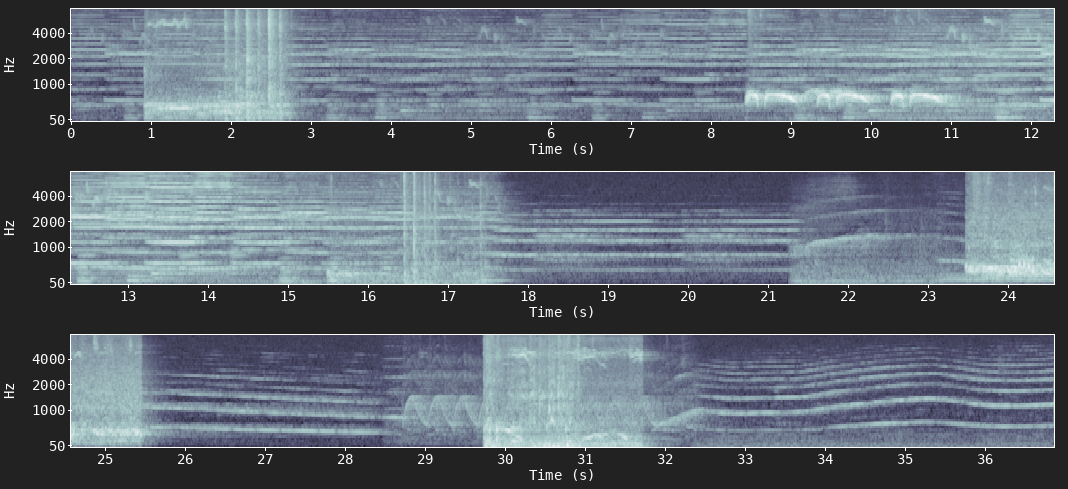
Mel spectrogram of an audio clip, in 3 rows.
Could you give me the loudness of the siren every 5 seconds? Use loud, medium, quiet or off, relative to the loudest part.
quiet, quiet, loud, medium, quiet, quiet, quiet, quiet.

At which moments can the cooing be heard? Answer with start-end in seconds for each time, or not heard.
0.9-2.8, 8.4-11.0, 15.4-17.5, 23.4-25.5, 29.7-31.8.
